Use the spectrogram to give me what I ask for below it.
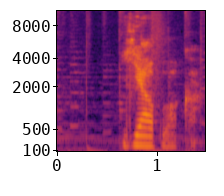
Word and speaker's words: яблоко: apple, яблоко, it's feminine because they hear A there, яблоко. But as I said, O unstressed, so it should be A sound that you pronounce.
